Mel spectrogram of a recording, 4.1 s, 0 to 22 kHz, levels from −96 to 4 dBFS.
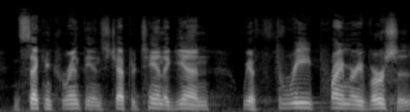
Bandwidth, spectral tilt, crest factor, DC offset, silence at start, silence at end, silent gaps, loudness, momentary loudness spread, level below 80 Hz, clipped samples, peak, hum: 13 kHz; -4.5 dB/octave; 22 dB; under 0.1%; 0.15 s; 0 s; none; -35 LUFS; 8 LU; -70 dBFS; under 0.1%; -14 dBFS; none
